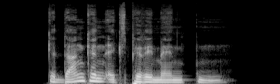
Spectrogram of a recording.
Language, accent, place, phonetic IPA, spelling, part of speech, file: German, Germany, Berlin, [ɡəˈdaŋkn̩ʔɛkspeʁiˌmɛntn̩], Gedankenexperimenten, noun, De-Gedankenexperimenten.ogg
- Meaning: dative plural of Gedankenexperiment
